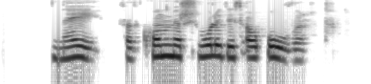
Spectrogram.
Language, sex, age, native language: Icelandic, female, 30-39, Russian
